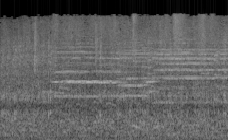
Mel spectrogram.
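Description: A marching band plays with drums.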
